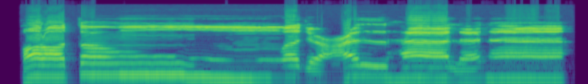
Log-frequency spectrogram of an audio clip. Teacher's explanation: تنوین کے بعد حروف یرملون کا واو آیا ہے، ادغام باغنہ ہوگا، جیم ساکن پر قلقلہ ہوگا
